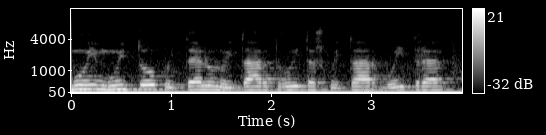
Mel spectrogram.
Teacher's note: No canto, por exemplo, do eles do galego estándar, non? A conservación do ditongo ui, isto é moi común, prácticamente en todo o Eonavia pronunciase ui, non oi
